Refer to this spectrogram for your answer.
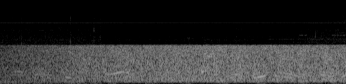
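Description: Steady, dense static from an SDR receiver running SDR Sharp with its AGC decay set to 500 milliseconds, hissing continuously, band-limited and rising slightly in loudness over a few seconds, with faint warbling traces buried in the noise.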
